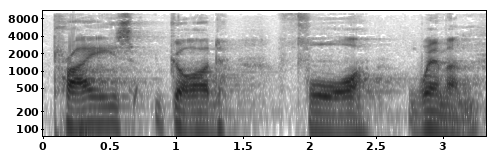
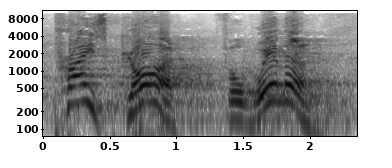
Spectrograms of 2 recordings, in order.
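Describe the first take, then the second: First: Very slow, evenly spaced words at normal volume; slow, measured statement. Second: High, slow, drawn-out shout; louder rallying cry. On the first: Real, not acted. Preacher on Mother's Day summing up his praise, slow and deliberate. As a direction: let each word stand on its own. Repeats the cry as own statement. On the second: Shown as a demonstration. Preacher leading the men in praise, long loud high shout. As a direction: belt it out so the whole auditorium rings. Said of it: "speak up a bit louder".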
